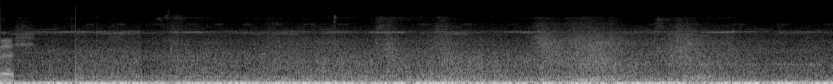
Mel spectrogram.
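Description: Wind buffets outdoors with a low, steady rumble.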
